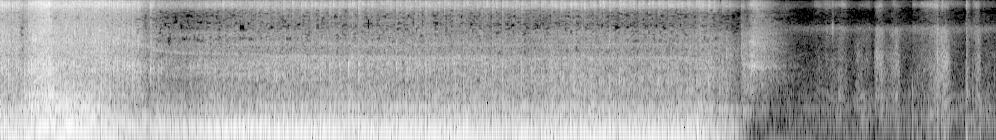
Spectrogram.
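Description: Deep loping V-twin thump that swells cleanly with each blip of throttle, no misses or pops; healthy engine breathing through the slip-ons.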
